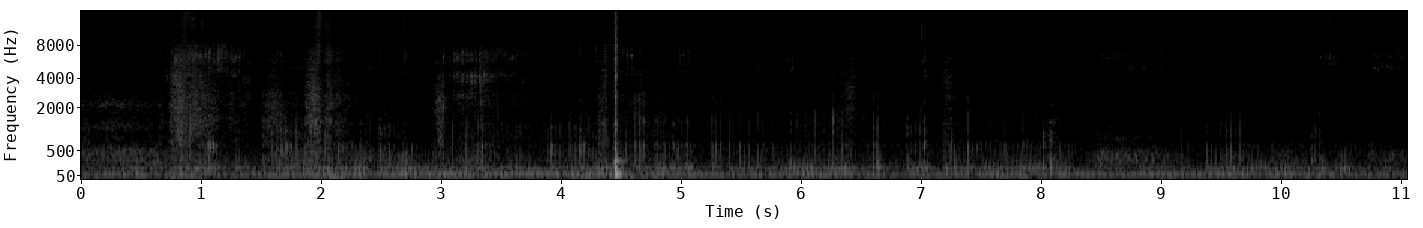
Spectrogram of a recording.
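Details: Himalayan Persian cat busy biting fingers, giving a low purring rumble that is strongest in the first four seconds and then fades, mixed with chewing clicks, rubbing noises and a single loud knock midway.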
